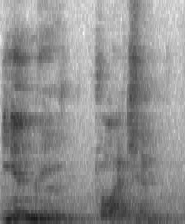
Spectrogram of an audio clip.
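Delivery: voice giving out to a near whisper.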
